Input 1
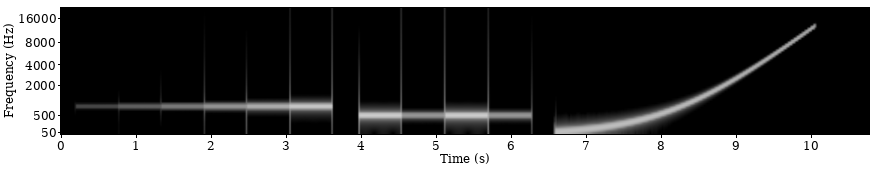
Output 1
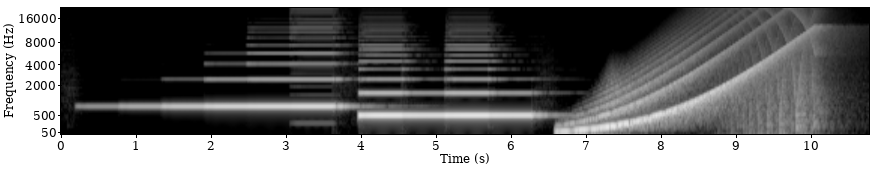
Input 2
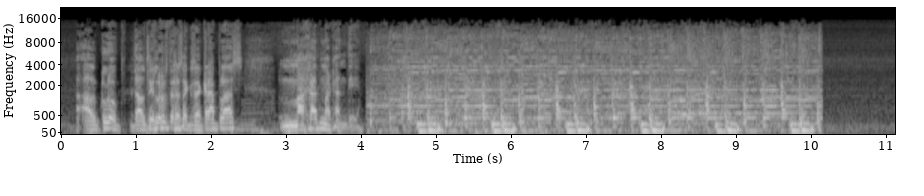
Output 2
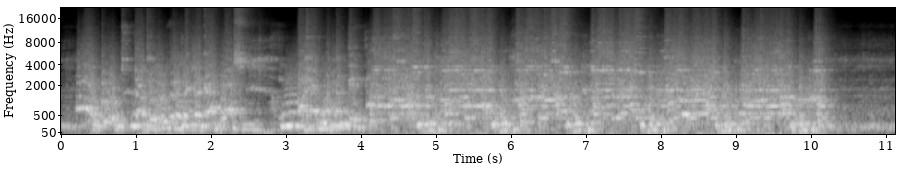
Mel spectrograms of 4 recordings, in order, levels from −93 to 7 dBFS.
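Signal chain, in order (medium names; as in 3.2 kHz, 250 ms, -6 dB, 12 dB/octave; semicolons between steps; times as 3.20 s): spectral contrast enhancement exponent 2.1; dynamic bell 190 Hz, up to +7 dB, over -41 dBFS, Q 2.6; overdrive pedal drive 37 dB, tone 1.3 kHz, clips at -7.5 dBFS; two-slope reverb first 0.56 s, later 1.8 s, from -20 dB, DRR -3.5 dB; trim -4 dB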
